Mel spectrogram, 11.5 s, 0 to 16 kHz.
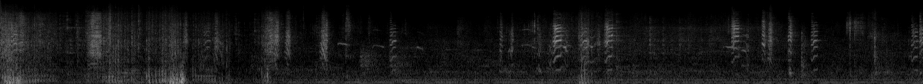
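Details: Zebra finch parents feeding their babies in a cage, three juveniles and three new hatchlings, recorded with a GoPro Hero 8: many short nasal chirps, dense at first then spaced every second or so, over faint hum.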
